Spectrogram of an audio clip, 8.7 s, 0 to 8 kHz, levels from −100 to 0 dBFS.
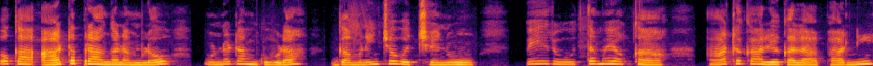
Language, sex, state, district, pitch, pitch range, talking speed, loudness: Telugu, female, Andhra Pradesh, Guntur, 275 Hz, 250-310 Hz, 80 wpm, -18 LUFS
